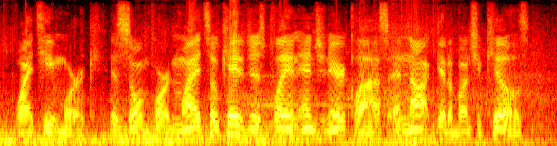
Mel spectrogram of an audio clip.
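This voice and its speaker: A man's fairly low voice at a fairly quick pace, lively intonation, hardly any pauses, and noticeable background noise. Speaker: gaming video creator. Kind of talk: unedited gameplay commentary. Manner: candid, casual.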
